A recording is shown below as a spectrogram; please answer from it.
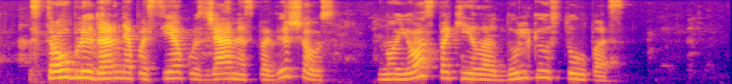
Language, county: Lithuanian, Tauragė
